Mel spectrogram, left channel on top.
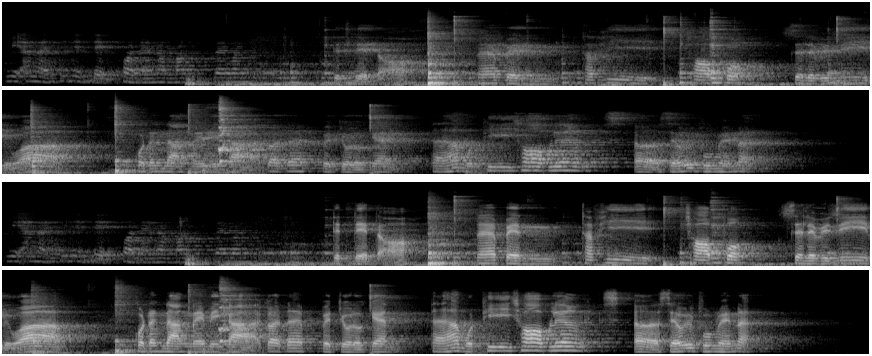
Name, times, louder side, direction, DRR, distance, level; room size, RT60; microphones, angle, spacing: voice 1, 0.0-2.5 4.4-4.9, left 1 dB, 90° left, -2 dB, 1.3 m, -44 dB
sound 1, 2.1-11.3, left 2 dB, 50° left, 0.7 m, -30 dB
voice 2, 3.3-4.1 4.7-6.5 6.8-7.4 7.8-9.3 10.0-12.7 13.0-16.2, right 6 dB, 60° right, 9 dB, 0.4 m, -25 dB
sound 2, 4.4-14.3, equal, 5° left, 0.4 m, -42 dB
7.3 x 5.9 x 2.9 m, 1.5 s
head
